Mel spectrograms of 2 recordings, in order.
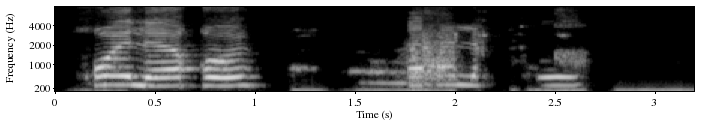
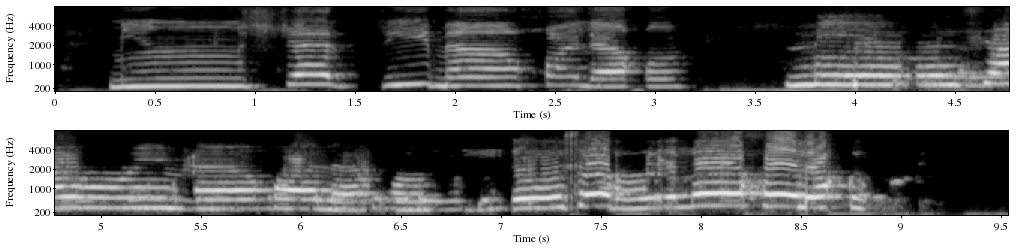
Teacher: خا کو موٹا کرنا ہے، قاف کی آواز کو موٹا کرنا ہے پر لام کو نہیں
